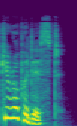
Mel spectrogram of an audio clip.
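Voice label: "chiropodist", English, British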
